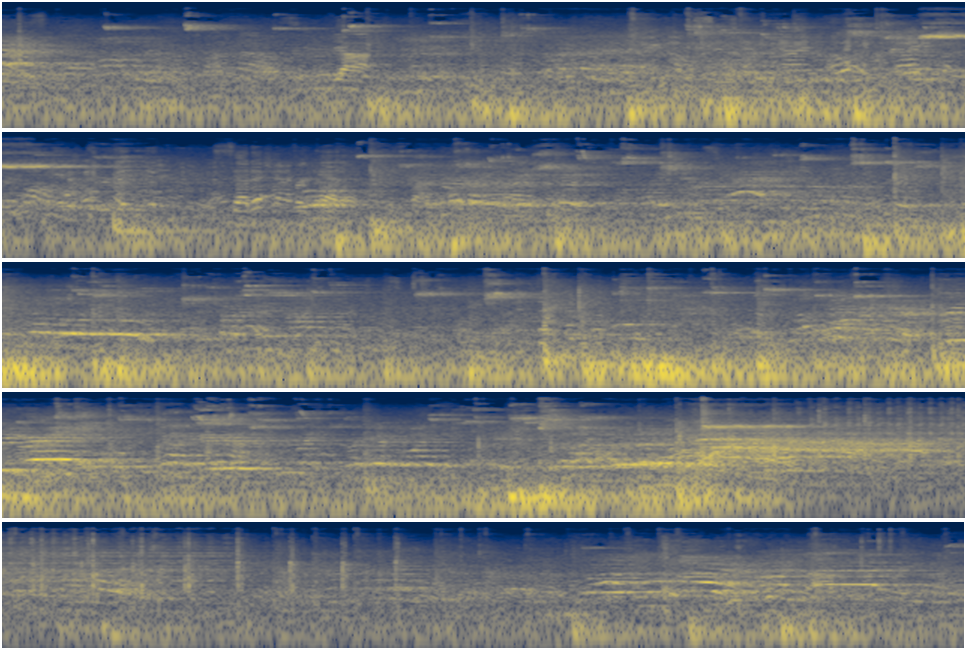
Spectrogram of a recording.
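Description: Indoor volleyball rally in a reverberant gymnasium: the ball is struck repeatedly with echoing knocks, and players call out over background chatter. Two short, high whistle blasts sound, one about six seconds in and one about two-thirds of the way through. The second is followed by a burst of shouting.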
